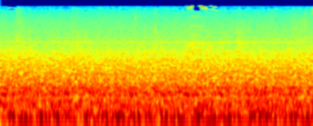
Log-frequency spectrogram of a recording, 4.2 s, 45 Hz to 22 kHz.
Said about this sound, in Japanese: 19度にして窓を開けるんだよね窓を開けてる雨の音入ってるかもしれない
